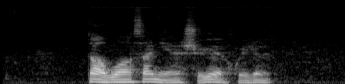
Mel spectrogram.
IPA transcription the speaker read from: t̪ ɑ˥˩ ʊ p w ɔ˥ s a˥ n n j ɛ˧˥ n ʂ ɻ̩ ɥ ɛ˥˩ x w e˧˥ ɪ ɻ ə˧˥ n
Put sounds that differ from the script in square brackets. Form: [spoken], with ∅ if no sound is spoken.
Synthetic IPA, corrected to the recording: t̪ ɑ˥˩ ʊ p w ɔ˥ s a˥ n n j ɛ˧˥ n ʂ ɻ̩ ɥ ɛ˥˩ x w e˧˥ ɪ ɻ [ə˥˩] n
